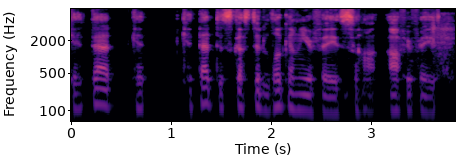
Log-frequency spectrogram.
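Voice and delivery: whispered under the breath, as an aside. Playing a character in the game, the speaker whispers to a fellow character. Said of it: "I whisper to Alexander".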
